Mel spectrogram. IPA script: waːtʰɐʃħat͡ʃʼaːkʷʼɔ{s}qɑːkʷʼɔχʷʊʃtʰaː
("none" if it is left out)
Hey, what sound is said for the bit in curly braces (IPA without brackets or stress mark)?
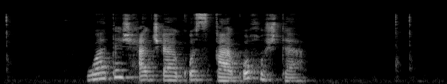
s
